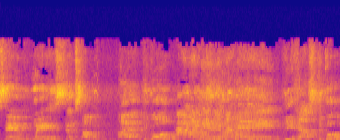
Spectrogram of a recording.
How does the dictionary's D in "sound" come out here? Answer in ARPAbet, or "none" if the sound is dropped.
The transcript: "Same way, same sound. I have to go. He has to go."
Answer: none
